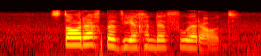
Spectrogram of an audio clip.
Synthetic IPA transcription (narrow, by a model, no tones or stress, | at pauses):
stɑːdəχbəviəχəndəfuəɾɑ̰ːt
